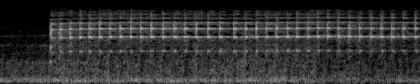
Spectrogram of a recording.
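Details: Common flameback (pelatuk bawang), played as a training recording for magpie-robins and other songbirds: after a brief quiet start, a steady, nasal, rapidly pulsed call sounds about seven times a second, rich and high-pitched, continuing without pause.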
